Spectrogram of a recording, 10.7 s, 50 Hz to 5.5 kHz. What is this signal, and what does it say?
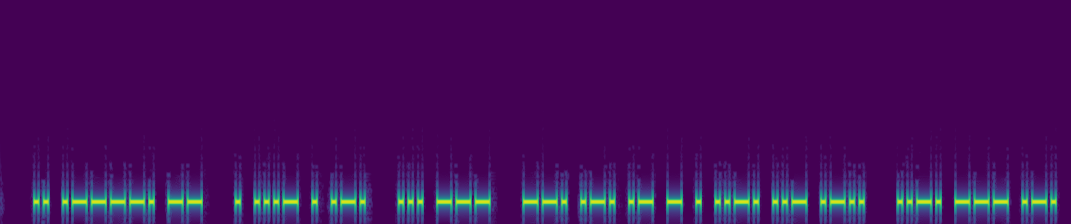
Morse code, heard as a keyed tone, about 25 wpm, 600 Hz. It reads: I'M EVER SO GRATEFUL FOR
